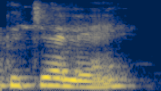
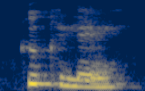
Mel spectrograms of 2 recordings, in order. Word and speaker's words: Gugeli: a cookie as for I'm saying boo jelly it's googly googly I'm putting on the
